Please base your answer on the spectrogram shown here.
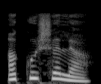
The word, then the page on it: ಅಕ್ಕಸಾಲ: Kannada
